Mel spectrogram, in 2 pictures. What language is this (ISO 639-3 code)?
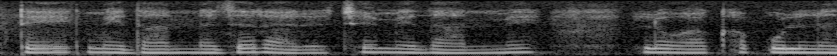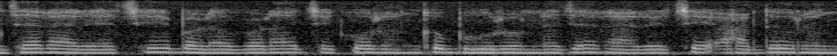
raj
